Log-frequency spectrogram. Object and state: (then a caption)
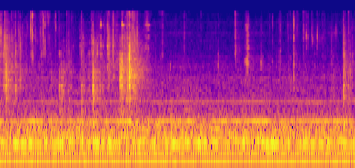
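Bar soap being cut with a knife. A metal knife blade scrapes and slices thin strips off the pre-scored surface of a solid blue, hand-sized Arko Men soap bar held in a hand with red painted nails. Quiet, crisp scraping and bright crackly ticks repeat throughout over a steady low hum, with a slightly louder cluster near the two-second mark.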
